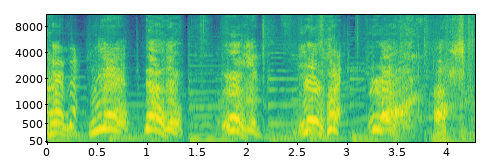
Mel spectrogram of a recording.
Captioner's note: grunting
